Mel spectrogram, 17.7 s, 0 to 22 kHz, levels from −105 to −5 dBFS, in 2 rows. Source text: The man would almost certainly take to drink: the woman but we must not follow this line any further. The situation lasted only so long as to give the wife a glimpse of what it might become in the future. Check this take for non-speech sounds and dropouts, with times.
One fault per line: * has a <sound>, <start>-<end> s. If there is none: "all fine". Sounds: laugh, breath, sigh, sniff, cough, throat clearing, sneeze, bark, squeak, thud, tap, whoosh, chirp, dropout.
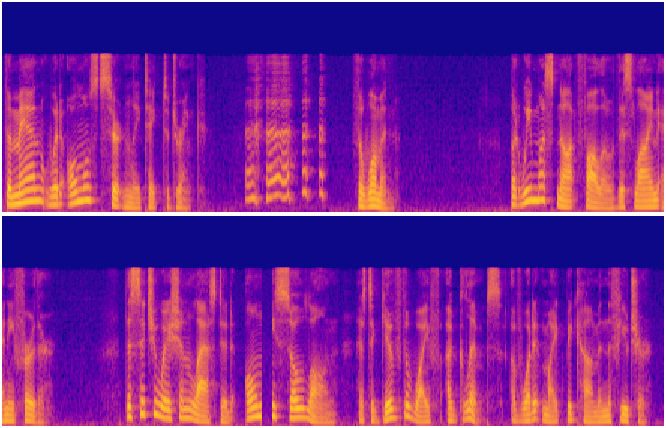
* has a laugh, 3.2-4.3 s
* has a dropout, 12.3-12.4 s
